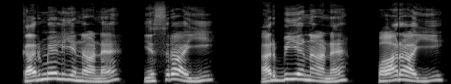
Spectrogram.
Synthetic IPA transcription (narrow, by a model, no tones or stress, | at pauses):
kɐɾmeːlɪjɐnaːnɐ | ɪsɾaːji | ɐɾbɪjɐnaːnɐ | paːɾaːji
